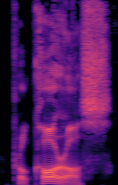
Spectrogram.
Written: Prochoros

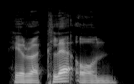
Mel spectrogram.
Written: Herakleon

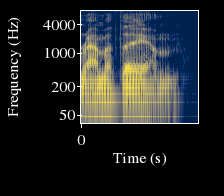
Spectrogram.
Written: Ramathaim

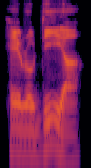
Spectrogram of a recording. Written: Herodia

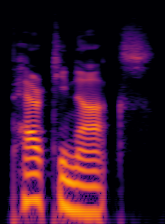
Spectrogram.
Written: Pertinax

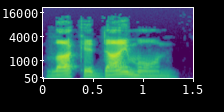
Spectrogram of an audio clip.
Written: Lakedaimon

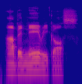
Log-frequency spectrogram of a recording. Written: Abennerigos

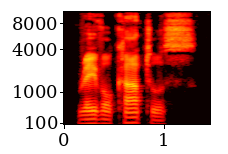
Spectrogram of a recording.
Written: Revocatus

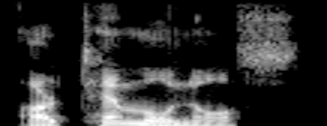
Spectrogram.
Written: Artemonos

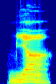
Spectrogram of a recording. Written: Mia

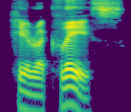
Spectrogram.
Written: Herakles

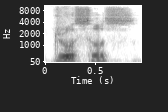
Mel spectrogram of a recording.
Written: Drusus

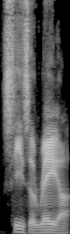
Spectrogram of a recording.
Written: Caesarea

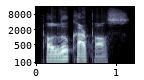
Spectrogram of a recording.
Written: Polykarpos

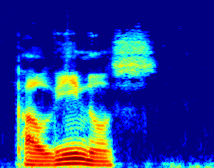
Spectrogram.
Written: Paulinus

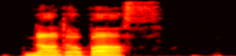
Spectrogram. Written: Nadabath

